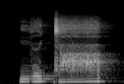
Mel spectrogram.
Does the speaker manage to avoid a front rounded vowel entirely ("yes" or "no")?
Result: yes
